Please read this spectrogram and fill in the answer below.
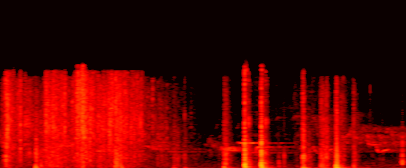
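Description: Near silence with a few faint, soft footsteps in the second half: a cartoon character creeping up on foot.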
